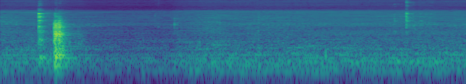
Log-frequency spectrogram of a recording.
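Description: Two quick taps about half a second in, a plastic spoon knocked against a steel mixing bowl to shake off turmeric, and a faint tap near the end. A steady low buzz runs underneath.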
